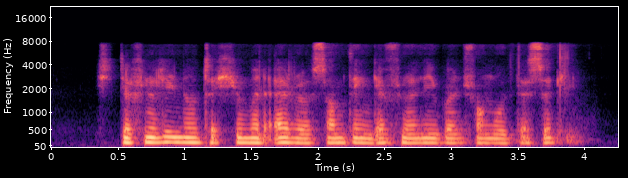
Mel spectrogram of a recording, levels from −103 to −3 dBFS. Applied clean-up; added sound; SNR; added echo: neural mask model DeepFilterNet 3.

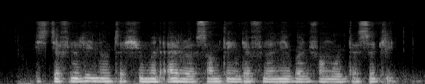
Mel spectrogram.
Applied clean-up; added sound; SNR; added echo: neural separator model SepFormer DNS4.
